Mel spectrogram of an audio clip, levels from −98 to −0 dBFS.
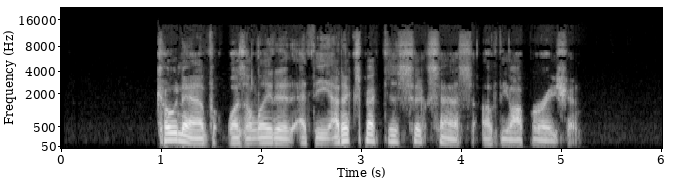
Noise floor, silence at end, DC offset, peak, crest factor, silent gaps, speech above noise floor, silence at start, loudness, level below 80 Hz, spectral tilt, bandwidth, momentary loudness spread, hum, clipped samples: -78 dBFS; 0.85 s; under 0.1%; -2 dBFS; 18 dB; none; 58 dB; 0.95 s; -20 LUFS; -62 dBFS; -5.5 dB/octave; 13.5 kHz; 12 LU; none; under 0.1%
